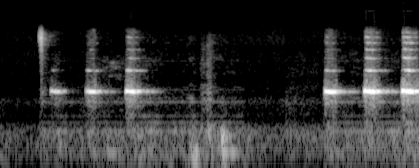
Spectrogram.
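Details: Northern saw-whet owl in Vermont giving its breeding-season song at night in spring: clear, mellow whistled toots on one steady pitch, about two or three per second, like a truck backing up, with a brief gap and faint murmuring between.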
